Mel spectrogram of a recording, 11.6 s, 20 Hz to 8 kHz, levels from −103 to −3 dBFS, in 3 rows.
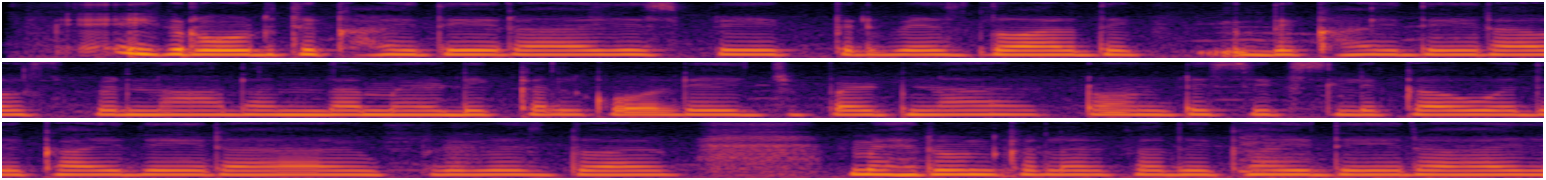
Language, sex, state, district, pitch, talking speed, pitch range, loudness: Hindi, female, Bihar, Purnia, 220 Hz, 185 wpm, 220-225 Hz, -37 LUFS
